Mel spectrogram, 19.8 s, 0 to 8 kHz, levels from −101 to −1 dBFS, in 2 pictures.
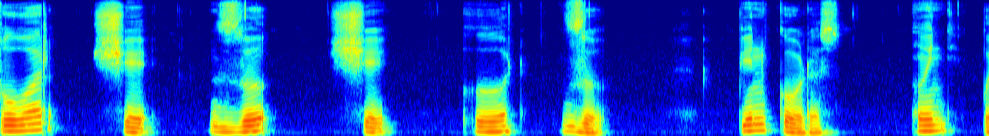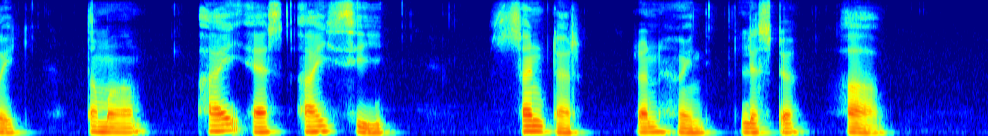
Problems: none marked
